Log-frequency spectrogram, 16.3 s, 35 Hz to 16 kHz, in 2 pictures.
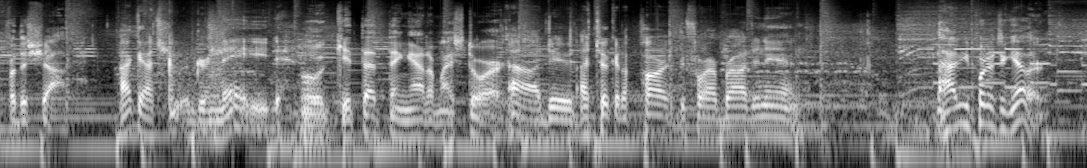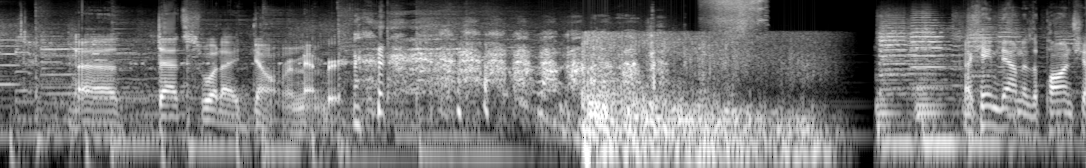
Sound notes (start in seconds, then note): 10.7 laughs; 12.4 explosion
